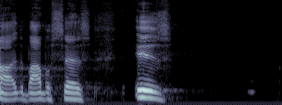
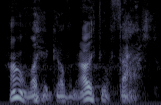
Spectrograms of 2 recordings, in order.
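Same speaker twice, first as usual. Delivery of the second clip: much softer, lower, muttered confession; quiet aside; 8 semitones lower, 12 dB quieter, faster than usual. Real, not acted. Pastor confessing to congregation in a low murmur.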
